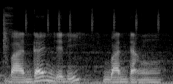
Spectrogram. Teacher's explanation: dia bunyi bukan sengau, bunyi dengung kat belakang tu, bunyi dengung NG kat belakang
